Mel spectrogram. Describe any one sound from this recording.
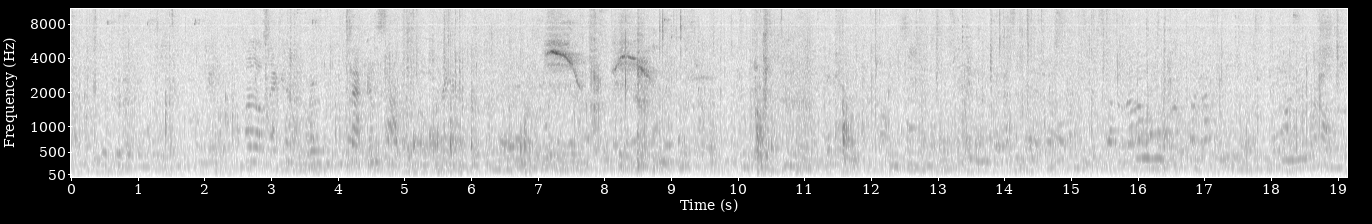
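A crowd of men and women chatter outdoors nearby.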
